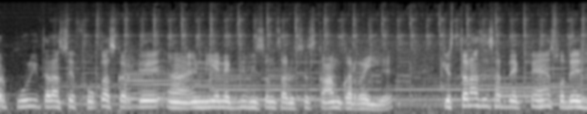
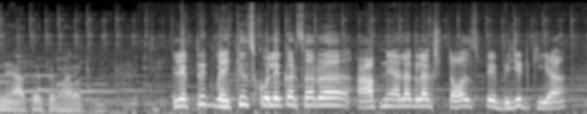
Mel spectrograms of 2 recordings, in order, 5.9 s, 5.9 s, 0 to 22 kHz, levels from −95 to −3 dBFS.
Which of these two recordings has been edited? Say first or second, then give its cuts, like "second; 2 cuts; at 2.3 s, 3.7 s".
second; 1 cut; at 1.0 s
